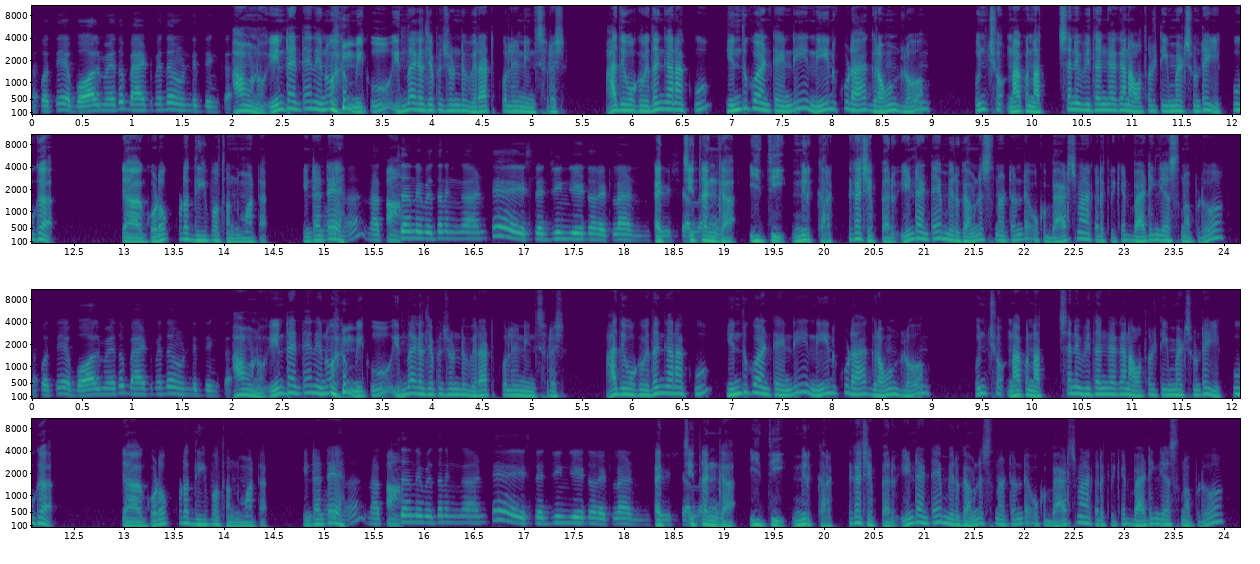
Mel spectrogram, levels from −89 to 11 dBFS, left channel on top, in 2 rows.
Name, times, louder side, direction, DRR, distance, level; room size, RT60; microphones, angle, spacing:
voice 1, 0.0-2.0 15.0-19.0, left 2 dB, 50° left, 1.9 m, -35 dB
voice 2, 2.0-5.3 5.7-9.0 9.4-12.3 13.0-14.4 14.8-15.2 15.6-15.8 18.3-24.0, left 1 dB, 70° left, 5.8 m, -31 dB
open air
head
